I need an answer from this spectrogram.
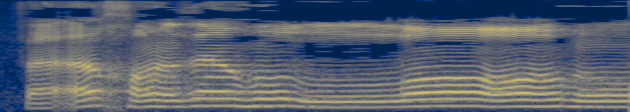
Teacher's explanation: آپ نے لام کو پر کرنا ہے اور موٹا بھی کرنا ہے اور 1 سیکنڈ کھینچنا بھی ہے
